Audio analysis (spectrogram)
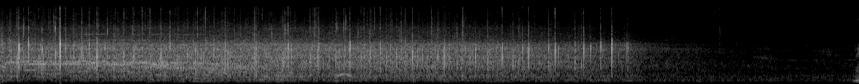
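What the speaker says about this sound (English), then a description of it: "please welcome him with a round of applause" A ceremony audience for online undergraduate business and STEM programs claps for a student speaker coming to the podium, a full, even applause that holds for about six seconds and then fades away to near silence.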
